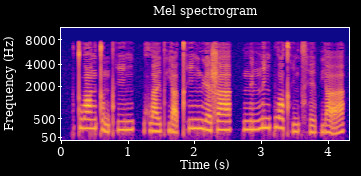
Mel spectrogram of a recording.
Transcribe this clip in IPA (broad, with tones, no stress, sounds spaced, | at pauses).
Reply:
t̪ w ɑ˥ ŋ t̪ ʊ̰˨˩ ŋ pʰ i˥ ŋ | x w a˧˥ ɪ̯ pʰ j ä̰˨˩ t̪ʰ i˥ ŋ n̪ ɥ ɛ˧˥ ʂ ä˥ | n̪ y˧˥ n n̪ i˥ ŋ p w ɔ˥˩ t̪ʰ i˩ ŋ t͡sʰ e˩ ɪ̯ p j ä̰˨˩˦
